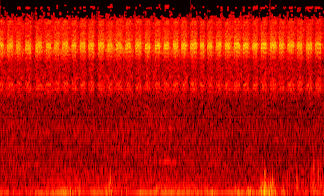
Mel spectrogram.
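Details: Cicadas keep up a loud, even, shrill buzz in an Italian park while wind rumbles below, rising in a stronger gust near the end.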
